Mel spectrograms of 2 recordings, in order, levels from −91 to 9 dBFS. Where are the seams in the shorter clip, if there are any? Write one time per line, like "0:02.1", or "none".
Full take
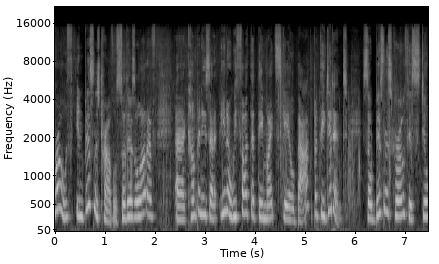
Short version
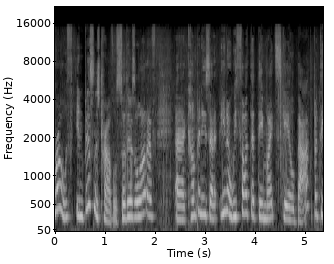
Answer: none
